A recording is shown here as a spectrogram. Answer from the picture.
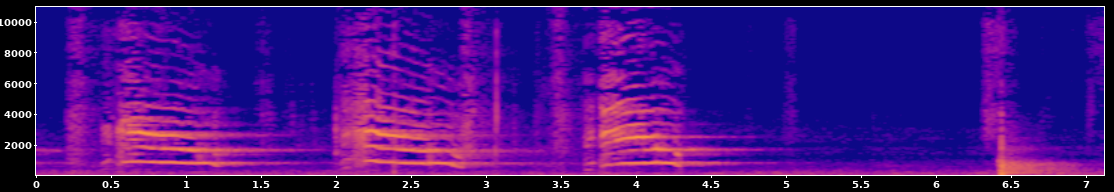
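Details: Three loud, drawn-out kitten meows, each bright and slightly falling, spaced about one and a half seconds apart, followed by a sharp thump.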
